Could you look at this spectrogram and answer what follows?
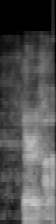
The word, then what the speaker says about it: Scherzer: Scherzer, that's it.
